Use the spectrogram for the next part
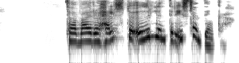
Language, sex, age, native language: Icelandic, female, 20-29, Icelandic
